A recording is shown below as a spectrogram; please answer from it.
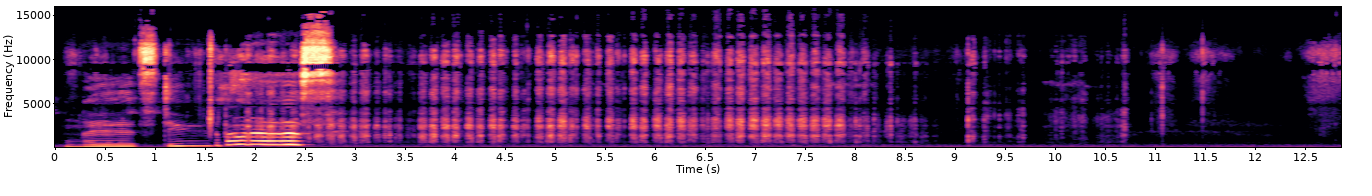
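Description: A black bottle-opener-shaped scratching tool scraping the coating off a lottery scratch-off ticket in rapid back-and-forth strokes for about five seconds, then a few light scrapes, as the bonus spots are uncovered.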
